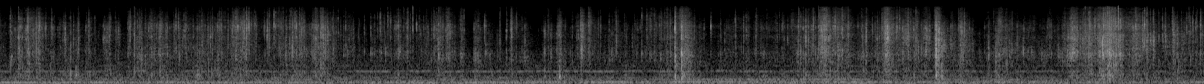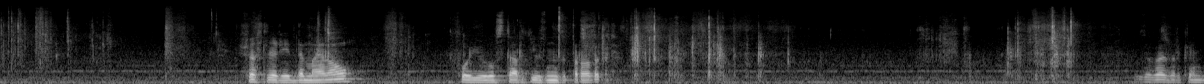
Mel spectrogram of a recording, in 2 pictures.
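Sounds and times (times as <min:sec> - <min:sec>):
packaging crinkling and rustling: 0:00.0 - 0:13.3, 0:17.4 - 0:20.0, 0:21.2 - 0:23.1.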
